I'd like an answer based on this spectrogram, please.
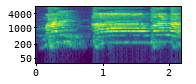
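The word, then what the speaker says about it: من آمن: Bapak sekarang ini bacanya Man amana 1 2 3 MAN amana sekali lagi mannya harus jelas Man amana s 2 T Man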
